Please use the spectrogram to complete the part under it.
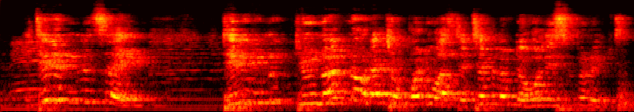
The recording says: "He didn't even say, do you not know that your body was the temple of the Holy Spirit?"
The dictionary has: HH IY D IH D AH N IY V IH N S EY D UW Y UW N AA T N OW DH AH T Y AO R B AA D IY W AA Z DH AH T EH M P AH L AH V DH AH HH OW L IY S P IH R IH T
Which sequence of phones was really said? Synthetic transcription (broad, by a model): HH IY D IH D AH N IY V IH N S EY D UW Y UW N AA T N OW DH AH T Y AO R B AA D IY W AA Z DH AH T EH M AH N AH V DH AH HH OW L IY S P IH R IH T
